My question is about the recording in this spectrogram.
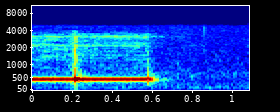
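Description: A conference call tone plays as one steady, mid-pitched electronic beep. It holds for about half a second, then cuts off into quiet.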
